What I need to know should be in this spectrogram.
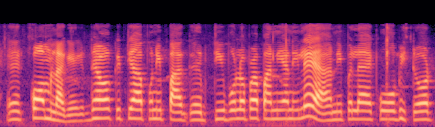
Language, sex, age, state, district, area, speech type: Assamese, female, 45-60, Assam, Charaideo, urban, spontaneous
